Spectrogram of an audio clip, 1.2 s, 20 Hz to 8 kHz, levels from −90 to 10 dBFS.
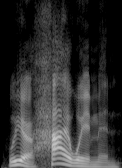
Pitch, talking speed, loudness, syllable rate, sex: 145 Hz, 145 wpm, -19 LUFS, 5.6 syllables/s, male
